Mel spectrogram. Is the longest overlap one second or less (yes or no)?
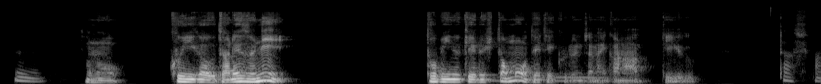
no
